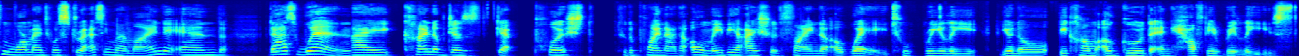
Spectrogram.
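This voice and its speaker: A young woman from China, a podcast guest, talking in a thoughtful, casual way and often restarting her words. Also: sits low.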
